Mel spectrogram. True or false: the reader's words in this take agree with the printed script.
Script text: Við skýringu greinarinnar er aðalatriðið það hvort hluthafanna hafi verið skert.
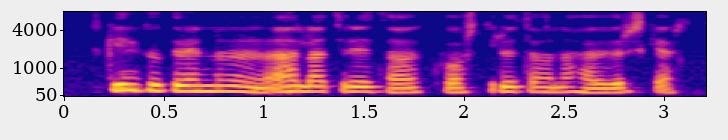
true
